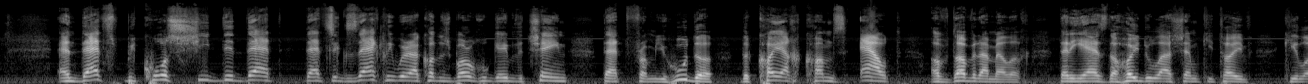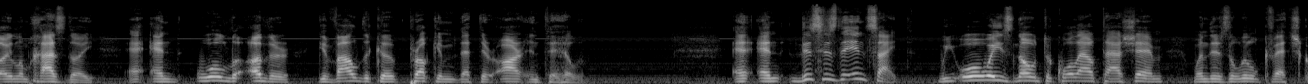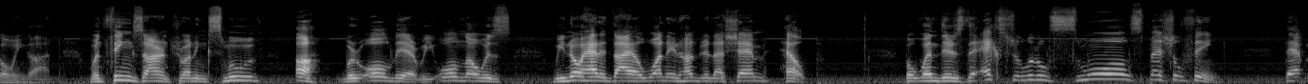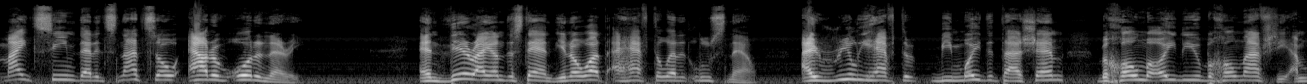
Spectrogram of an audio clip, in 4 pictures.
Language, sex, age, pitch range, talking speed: English, male, 50-69, 120-185 Hz, 145 wpm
